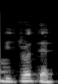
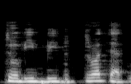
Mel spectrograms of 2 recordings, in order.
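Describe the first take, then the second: First: Said in the usual way. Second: "to be" said slow and weighty, pausing before "betrothed"; stress on to be. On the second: Shown as a demonstration. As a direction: lean hard on "to be", then "betrothed". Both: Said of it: "not betrothed".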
